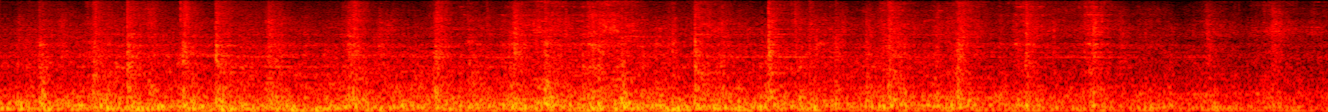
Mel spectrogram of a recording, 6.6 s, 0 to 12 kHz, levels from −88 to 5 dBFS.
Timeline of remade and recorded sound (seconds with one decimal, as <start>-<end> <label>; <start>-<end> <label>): 0.0-1.7 remade; 1.7-6.6 recorded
